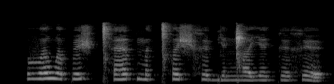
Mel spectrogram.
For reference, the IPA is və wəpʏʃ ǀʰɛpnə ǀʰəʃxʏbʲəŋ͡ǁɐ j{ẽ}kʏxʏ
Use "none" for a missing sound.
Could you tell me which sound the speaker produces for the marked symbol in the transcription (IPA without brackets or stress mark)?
e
